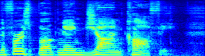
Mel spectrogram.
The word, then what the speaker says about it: Coffey: first book named John Coffey. Coffee, just like the drink, but not spelled the same.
